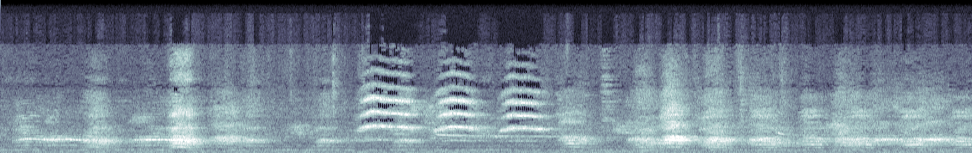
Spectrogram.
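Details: Breeding pair of budgerigars, or Australian parakeets, chirping: thin whistled notes at first, then three harsh, richly layered chattering calls in quick succession, followed by softer warbled chirps over a steady low hum.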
